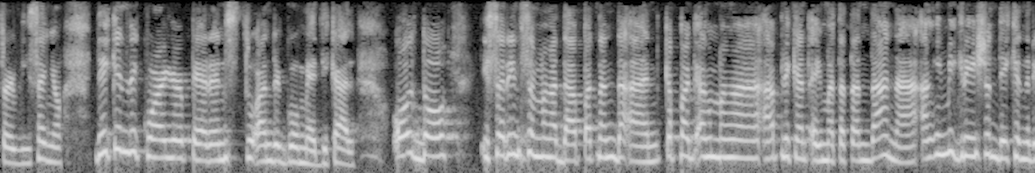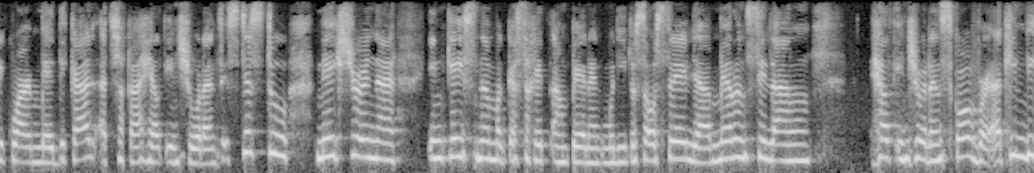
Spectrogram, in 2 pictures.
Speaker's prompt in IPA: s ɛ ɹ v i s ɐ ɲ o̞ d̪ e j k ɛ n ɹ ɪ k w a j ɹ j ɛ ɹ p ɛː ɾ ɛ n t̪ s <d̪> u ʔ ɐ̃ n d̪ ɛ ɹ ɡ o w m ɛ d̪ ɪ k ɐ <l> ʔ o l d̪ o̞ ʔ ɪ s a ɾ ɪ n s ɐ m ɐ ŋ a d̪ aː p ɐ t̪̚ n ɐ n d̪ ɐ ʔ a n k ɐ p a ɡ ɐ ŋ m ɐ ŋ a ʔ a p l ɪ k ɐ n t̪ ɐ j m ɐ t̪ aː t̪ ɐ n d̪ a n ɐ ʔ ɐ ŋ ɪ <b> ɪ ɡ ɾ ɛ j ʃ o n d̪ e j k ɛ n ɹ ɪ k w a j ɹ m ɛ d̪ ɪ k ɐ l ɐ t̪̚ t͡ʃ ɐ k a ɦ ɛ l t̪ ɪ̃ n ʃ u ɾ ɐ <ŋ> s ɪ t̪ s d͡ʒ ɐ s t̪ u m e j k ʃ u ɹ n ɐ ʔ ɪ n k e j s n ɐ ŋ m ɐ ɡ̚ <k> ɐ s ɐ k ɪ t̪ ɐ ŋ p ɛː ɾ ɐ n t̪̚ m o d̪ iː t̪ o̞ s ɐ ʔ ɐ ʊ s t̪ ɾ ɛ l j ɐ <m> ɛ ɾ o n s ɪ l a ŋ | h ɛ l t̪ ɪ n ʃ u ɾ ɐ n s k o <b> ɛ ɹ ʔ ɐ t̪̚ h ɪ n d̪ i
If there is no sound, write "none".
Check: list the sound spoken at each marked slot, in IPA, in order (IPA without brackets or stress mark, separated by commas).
t̪, l, m, n, k, m, v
